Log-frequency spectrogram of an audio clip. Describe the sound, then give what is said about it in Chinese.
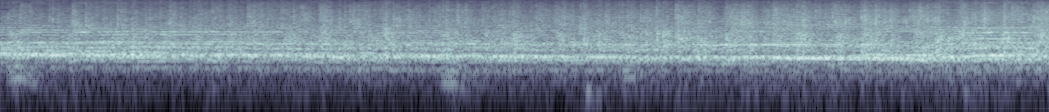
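An audience bursts into loud, sustained applause mixed with cheering and whoops, a dense wash of clapping that holds steady for several seconds without any speech over it. “再来一点兴奋的掌声，我就告诉你。”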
